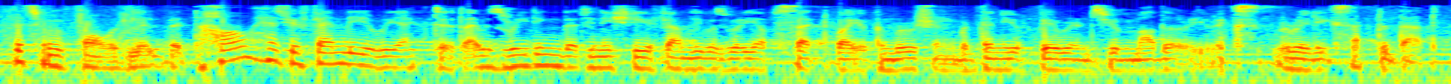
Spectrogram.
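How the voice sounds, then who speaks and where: Over noticeable background noise, a man with a fairly low pitch talks at a very fast pace with hardly any pauses. His intonation is lively. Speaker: interviewer. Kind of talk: interview.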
